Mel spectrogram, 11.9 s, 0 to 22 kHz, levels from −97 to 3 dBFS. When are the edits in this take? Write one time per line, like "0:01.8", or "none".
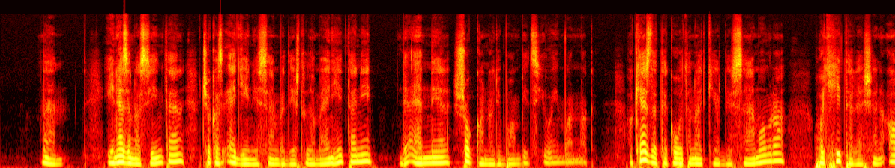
0:08.2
